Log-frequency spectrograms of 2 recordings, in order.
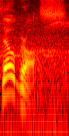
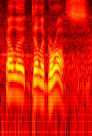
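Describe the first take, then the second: First: The name has no extra middle vowel. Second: The name has an extra middle vowel. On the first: The speaker calls it right. "Delgros, not Delagros" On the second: The speaker calls it wrong. "not Delagros"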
